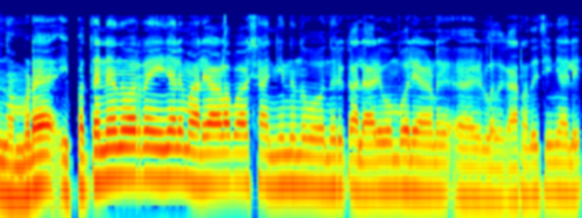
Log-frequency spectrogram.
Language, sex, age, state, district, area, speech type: Malayalam, male, 60+, Kerala, Kozhikode, urban, spontaneous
